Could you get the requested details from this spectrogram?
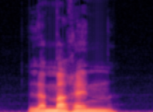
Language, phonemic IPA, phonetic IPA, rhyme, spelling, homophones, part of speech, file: French, /ma.ʁɛn/, [ma.rɛ̃n], -ɛn, marraine, marraines, noun, Fr-marraine.ogg
- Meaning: female equivalent of parrain: godmother (woman present at the christening of a baby who promises to help raise the child in a Christian manner)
